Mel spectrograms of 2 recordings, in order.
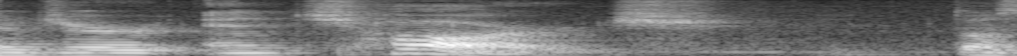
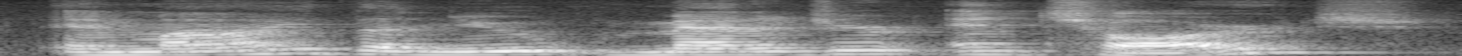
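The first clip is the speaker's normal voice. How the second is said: pitch climbs at the end of charge; 3 semitones higher than usual. English lesson on asking questions: pitch rising at end on charge. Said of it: "Tome en cuenta cómo el tono de mi voz subió".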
